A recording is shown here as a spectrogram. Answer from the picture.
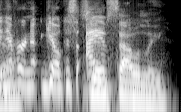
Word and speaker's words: Sauli: Because I am Sauli.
